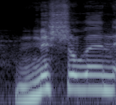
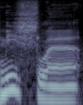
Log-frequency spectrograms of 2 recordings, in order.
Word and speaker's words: Michelin: though I will be switching between the French and American pronunciations for the purposes of rhetoric and humor. Michelin and Michelin are the same company.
